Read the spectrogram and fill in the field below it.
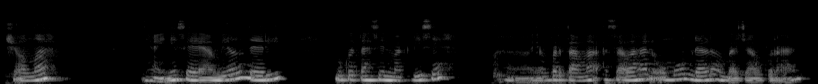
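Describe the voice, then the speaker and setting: A woman teaching Quran recitation in an online lesson, explaining calmly and patiently and slowing down to recite examples. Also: mid-range voice, creaky, muffled recording.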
